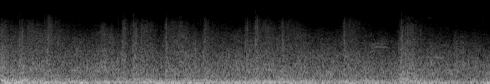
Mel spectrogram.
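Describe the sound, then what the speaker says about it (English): Ship cannons fire a broadside in the Naval Action naval combat game, a dense, continuous rolling roar of overlapping booms and crackling blasts that stays loud throughout. "I'll give her another broadside here, if I can"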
